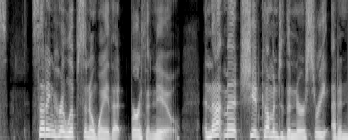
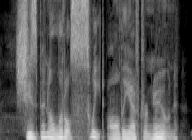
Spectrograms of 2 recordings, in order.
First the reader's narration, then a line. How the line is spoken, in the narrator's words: whispered Nanny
